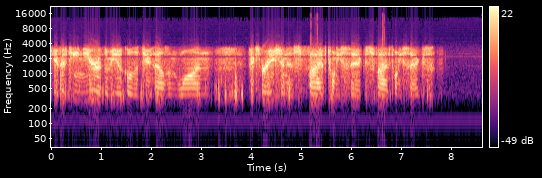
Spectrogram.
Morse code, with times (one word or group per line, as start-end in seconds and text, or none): none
